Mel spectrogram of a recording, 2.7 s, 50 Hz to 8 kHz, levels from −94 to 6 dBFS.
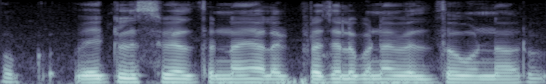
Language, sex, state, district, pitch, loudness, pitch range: Telugu, male, Andhra Pradesh, Anantapur, 120 Hz, -16 LUFS, 120-125 Hz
